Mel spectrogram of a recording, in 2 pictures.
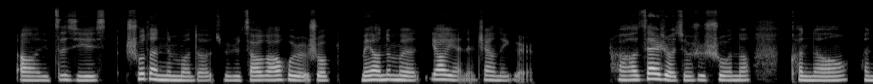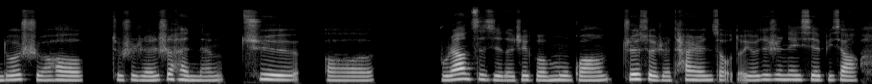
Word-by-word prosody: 呃， 190 -1 +1
你 190 0 -4
自 215 +2 -3
己 190 -1 0
想 195 - -10 0.2
说 250 - 0
得 245 -2 +4
那 205 -1 +4
么 195 -1 +1
地 185 +1 -5
就 200 - -8
是 190 0 -3
糟 195 +1 +1
糕， 200 +1 +3
或 210 -1 +2
者 190 - +1
说 190 -1 -1 0.3
没 200 - +2
有 215 0 +6
那 220 +1 +3
么 205 -3 +3
耀 230 -1 +4
眼 205 -1 -1
的 220 - -11
这 215 - -5
样 200 - 0
的 190 - -2
一 - - -7
个 205 - -11
人。 - - -13 0.8
然 210 -2 0
后 210 0 +3
再 250 +4 +6
者 215 -4 +4
就 195 +1 -4
是 205 +1 -2
说 200 +1 -1
呢， 200 +1 -1 0.4
可 200 - -2
能 190 +1 +1
很 200 -2 -1
多 205 +3 +1
时 225 - -4
候， 200 -1 +1 0.3
就 210 - -4
是 205 +1 -4
人 195 0 0
是 240 - 0
很 215 -4 +1
难 190 +2 -4 0.2
去， 215 -4 +3 0.3
呃， 185 -1 -3 0.6
不 195 - -1
让 240 +4 +7
自 230 -2 -2
己 205 -1 0
的 190 0 -3
这 205 +2 -1
个 195 -1 -1
目 200 +1 +1
光 195 +2 0
追 235 0 +5
随 225 -3 +2
着 190 0 -4
他 215 - -1
人 205 0 +1
走 200 -2 -5
的， - - -7
尤 195 0 0
其 220 +1 0
是 225 0 -1
那 215 0 +1
些 215 0 0
比 205 0 -7
较 200 -2 0
200 Hz, 260 characters per minute, -23 LUFS, 195-215 Hz, 0.8 s, 让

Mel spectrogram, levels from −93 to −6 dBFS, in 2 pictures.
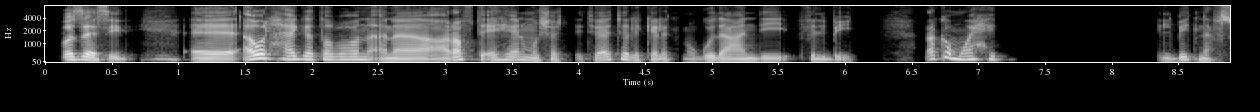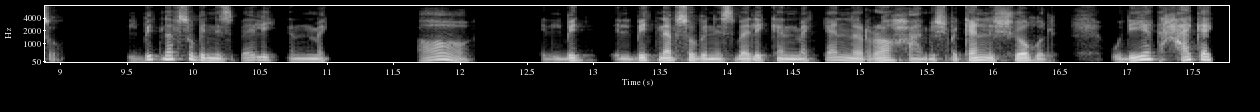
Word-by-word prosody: بُص 150 +1 +6
يا 155 - +9
سيدي، 185 0 -2 0.4
آآ 110 -2 +5
أول 215 +1 +8
حاجة 170 -4 +3
طبعًا، 155 -2 0
أنا 105 -2 +4
عرفت 110 - +2
إيه - - +1
هي 140 0 +1
المشتتات 120 +2 -3
اللي 130 -5 0
كانت 105 -4 -3
موجودة 110 +4 -1
عندي 110 +2 -2
في - - -6
البيت. 90 -2 -6 0.5
رقم 195 -2 +2
1 165 -1 -1 1.2
البيت 120 +6 -3
نفسه، 105 - -1 0.5
البيت 165 - -5
نفسه 180 -2 +1
بالنسبة 120 0 -3
لي 140 0 -4
كان 100 -7 -9
مك 100 +1 -7 0.7
آه، 135 - -4 0.6
البيت 120 +7 -5
البيت 115 +7 -2
نفسه 120 0 +3
بالنسبة 95 0 0
لي 125 - 0
كان 100 -6 -2
مكان 100 +8 -5
للراحة 105 0 -2
مش - - -2
مكان 120 - +2
للشغل، 110 -3 0 0.4
وديّة 130 - +1
حاجة 155 0 +1
120 Hz, 140 wpm, -26 LUFS, 100-150 Hz, 1.2 s, يا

